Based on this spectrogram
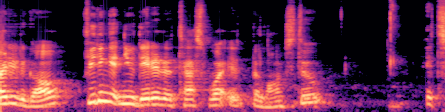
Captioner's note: snaps fingers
